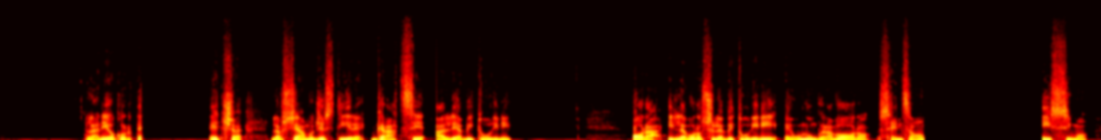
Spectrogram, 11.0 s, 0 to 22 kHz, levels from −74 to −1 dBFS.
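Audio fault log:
9.23 to 10.42 s, audio dropout to silence: the speech stops abruptly in mid-flow and the next 1.19 s is silent, with no room tone or background hiss at all, before the speech resumes just as suddenly. The input was likely lost for that stretch through a disconnection, link failure or momentary mute while the recorder kept writing silence, so whatever was spoken in that gap is simply missing.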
